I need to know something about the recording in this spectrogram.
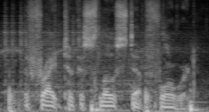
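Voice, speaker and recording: A man with a very deep voice reading scripted noir narration as a storyteller. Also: moderate pace. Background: music.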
